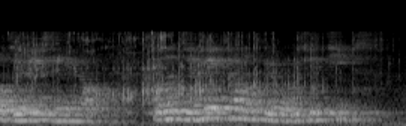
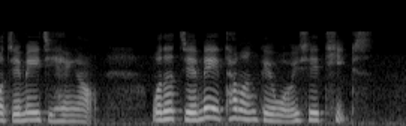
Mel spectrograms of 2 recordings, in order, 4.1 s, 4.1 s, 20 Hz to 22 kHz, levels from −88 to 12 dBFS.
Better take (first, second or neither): second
